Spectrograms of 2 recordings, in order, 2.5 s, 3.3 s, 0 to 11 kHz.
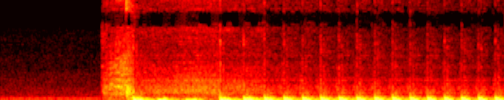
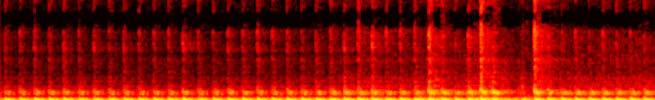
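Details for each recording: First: Kawasaki Prairie 300 ATV after fitting a $40 Amazon slip-on muffler in place of the gutted stock one. It fires up at once and settles into a steady, even thump of about ten pulses a second, deep and clean with no misses, likened to an FMF Powercore. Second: Kawasaki Prairie 300 ATV before the muffler swap, with a gutted stock muffler (internals and spark arrestor removed): loud, crackly single-cylinder bark that grows harsher as it revs up and down.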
